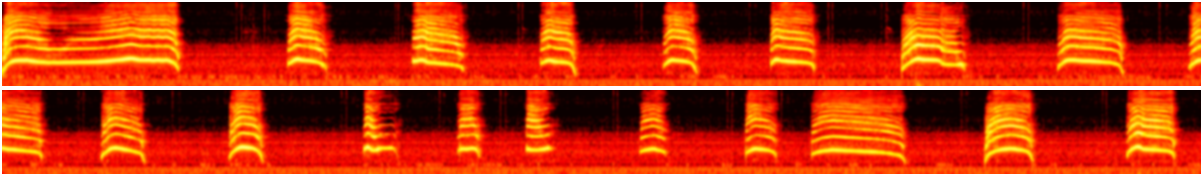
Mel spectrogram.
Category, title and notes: Sound effects > Animals
ANMLCat-Blue Snowball Microphone, CU Kitten, Meow Nicholas Judy TDC
A kitten meowing.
